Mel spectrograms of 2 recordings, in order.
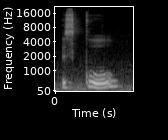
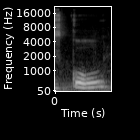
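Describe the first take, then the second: First: An extra vowel comes before the s sound. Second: The word starts directly with the s sound.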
